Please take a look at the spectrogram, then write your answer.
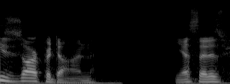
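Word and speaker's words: Zarpedon: ship trying to leave without us Colonel T zarpadon yes that is how you pronounce her name hey look one of those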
